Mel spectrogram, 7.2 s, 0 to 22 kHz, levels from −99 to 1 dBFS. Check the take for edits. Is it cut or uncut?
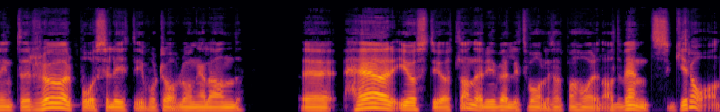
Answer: uncut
